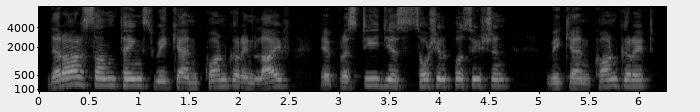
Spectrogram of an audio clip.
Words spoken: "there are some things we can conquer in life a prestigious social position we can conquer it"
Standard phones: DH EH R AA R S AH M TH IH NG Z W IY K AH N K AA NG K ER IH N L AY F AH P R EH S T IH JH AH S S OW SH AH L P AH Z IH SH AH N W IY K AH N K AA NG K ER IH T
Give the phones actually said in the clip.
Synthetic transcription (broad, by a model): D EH R AA R S AH M T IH NG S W IY K AH N K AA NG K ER IH N L AY F AH P R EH S T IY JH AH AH S OW SH AH L P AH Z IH SH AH N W IY K AH N K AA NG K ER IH T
